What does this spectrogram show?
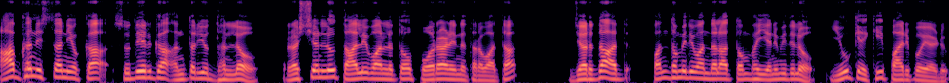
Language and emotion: Telugu, neutral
